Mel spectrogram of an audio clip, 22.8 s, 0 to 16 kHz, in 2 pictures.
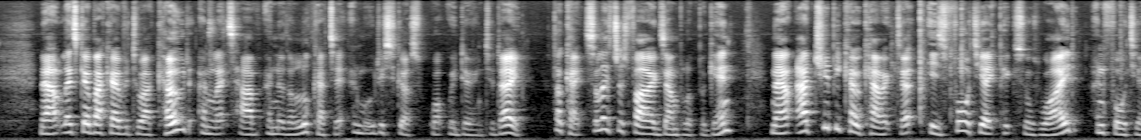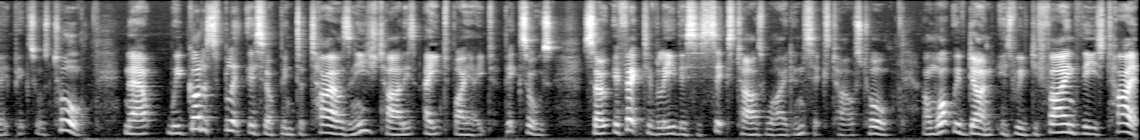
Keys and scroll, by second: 5.5 F6, 5.6 Return, 9.1-9.5 typing.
